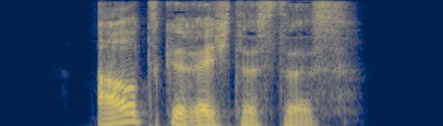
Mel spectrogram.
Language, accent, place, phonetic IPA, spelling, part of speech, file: German, Germany, Berlin, [ˈaːʁtɡəˌʁɛçtəstəs], artgerechtestes, adjective, De-artgerechtestes.ogg
- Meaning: strong/mixed nominative/accusative neuter singular superlative degree of artgerecht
